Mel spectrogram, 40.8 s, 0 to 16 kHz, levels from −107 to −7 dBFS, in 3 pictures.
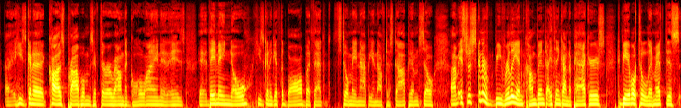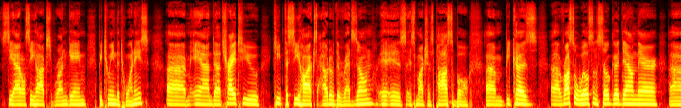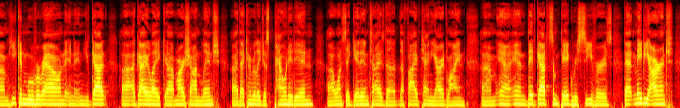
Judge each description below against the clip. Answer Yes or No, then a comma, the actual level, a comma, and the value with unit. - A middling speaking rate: Yes, average, 195 wpm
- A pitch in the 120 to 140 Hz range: Yes, low, 135 Hz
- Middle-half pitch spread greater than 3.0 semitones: No, average, 2.7 semitones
